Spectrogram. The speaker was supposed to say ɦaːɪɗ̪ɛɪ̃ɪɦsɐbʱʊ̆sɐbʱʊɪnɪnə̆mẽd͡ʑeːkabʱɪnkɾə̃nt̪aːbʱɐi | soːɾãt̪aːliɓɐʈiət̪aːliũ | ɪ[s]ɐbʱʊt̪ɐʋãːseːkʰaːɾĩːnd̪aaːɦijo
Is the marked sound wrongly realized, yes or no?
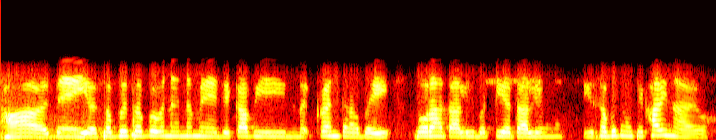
no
